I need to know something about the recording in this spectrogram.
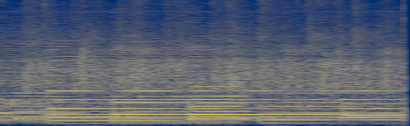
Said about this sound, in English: Give the Lord a clap of his own.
